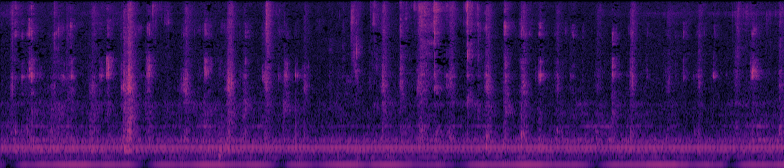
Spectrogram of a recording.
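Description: Close-miked chewing of a mouthful of rice with raw basil leaves, sambal and salted fish, heard as many small mouth clicks. A steady low hum runs underneath.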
